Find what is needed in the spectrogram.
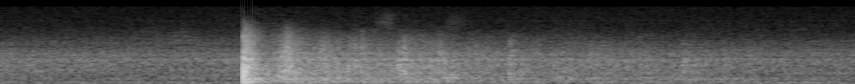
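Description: Boom of an aerial firework shell bursting, arriving about a second after its red flash, followed by a rolling echo that dies away over about two seconds.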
